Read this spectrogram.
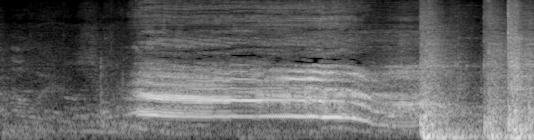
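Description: A young man shouts loudly with strain while lifting.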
